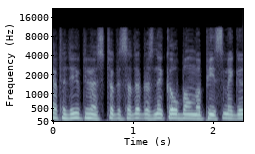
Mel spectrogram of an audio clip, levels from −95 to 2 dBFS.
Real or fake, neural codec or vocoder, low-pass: fake; codec, 16 kHz in and 24 kHz out, 0.4 kbps, LongCat-Audio-Codec, two codebook decoder; 10.8 kHz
